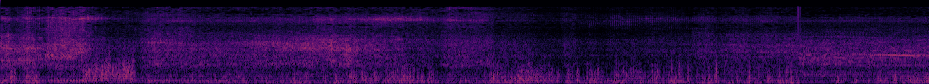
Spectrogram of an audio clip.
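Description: Wind buffeting the microphone with engine and road noise while riding a motor scooter at speed.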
